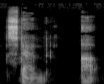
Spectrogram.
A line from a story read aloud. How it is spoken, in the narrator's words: said softly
